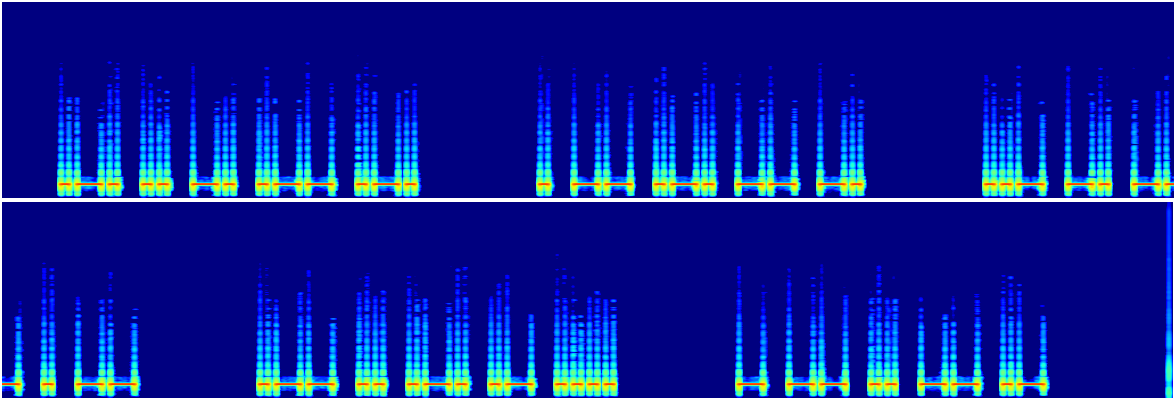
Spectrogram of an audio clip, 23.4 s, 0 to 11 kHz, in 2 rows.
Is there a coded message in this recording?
Yes: Morse code from 0.6 to 22.2 s, heard as a keyed tone, about 15 wpm, 800 Hz. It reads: RINWR EMRMN UNMEM WIRAH TMIMA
